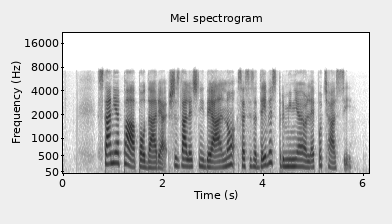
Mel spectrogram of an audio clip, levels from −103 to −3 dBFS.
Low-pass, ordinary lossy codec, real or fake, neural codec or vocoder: 7.2 kHz; Opus, 64 kbps; fake; codec, 16 kHz, 0.8 kbps, ZipCodec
